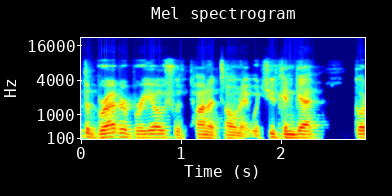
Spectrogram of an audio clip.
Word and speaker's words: panettone: Here, I'm gonna not pronounce that right. Pantenone, bread pudding. Panettone. Yes. Panettone.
